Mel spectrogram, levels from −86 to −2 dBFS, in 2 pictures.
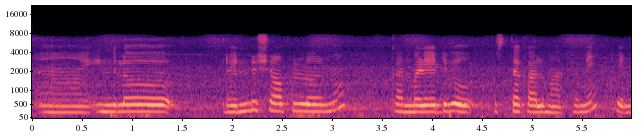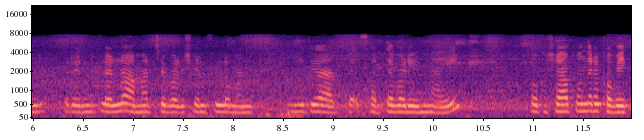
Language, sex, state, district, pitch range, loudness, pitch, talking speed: Telugu, female, Telangana, Nalgonda, 225-245 Hz, -23 LUFS, 235 Hz, 105 wpm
